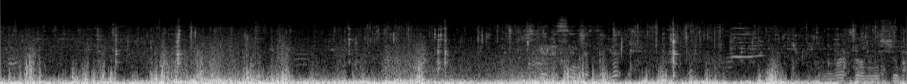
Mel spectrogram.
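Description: Wind gusting at a seaside caravan site, a steady loud roar and buffeting against the microphone with scattered knocks and flutters throughout, while a person talks over it.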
